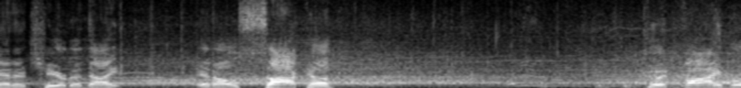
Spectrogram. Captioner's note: crowd cheering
